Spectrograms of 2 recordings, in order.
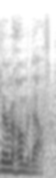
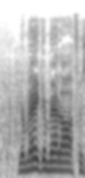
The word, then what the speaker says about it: Nurmagomedov: If you listen to him say it, it's Nurmagomedov. Nurmagomedov is how they say it here in the U.S.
